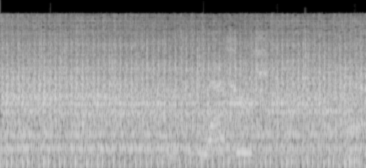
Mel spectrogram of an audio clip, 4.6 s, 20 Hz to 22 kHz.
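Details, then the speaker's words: Sears 26" 9HP snow blower after swap to new 6.5HP Greyhound (old Predator) Honda clone engine, on a 53°F day: steady even single-cylinder putter, no knocks, misses or surging; normal idle, no bad sounds. "you have your spins away it sounds good no bad sounds"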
